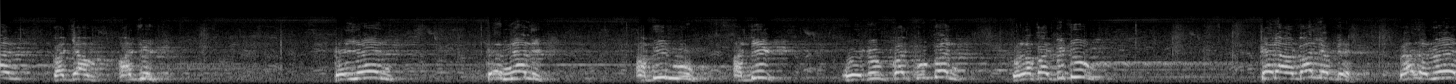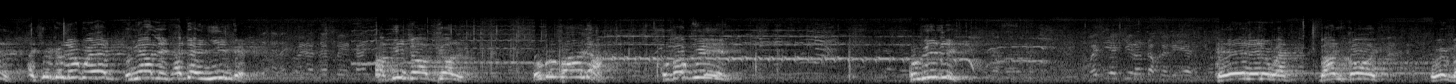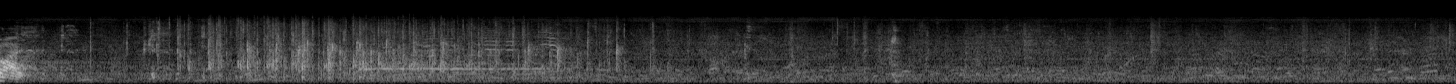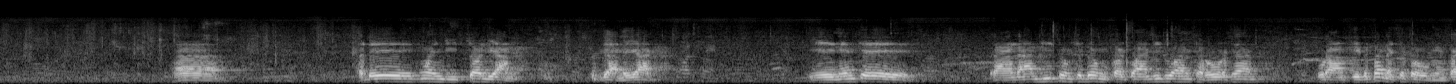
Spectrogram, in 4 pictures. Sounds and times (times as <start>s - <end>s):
Male speech, man speaking: 0.0s - 1.8s, 3.1s - 5.6s, 6.3s - 11.2s, 12.5s - 19.3s, 19.9s - 22.0s, 23.6s - 24.4s, 25.4s - 29.6s, 45.4s - 46.1s, 47.2s - 53.0s, 53.6s - 58.2s
Narration, monologue: 0.0s - 30.8s, 45.3s - 58.2s.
